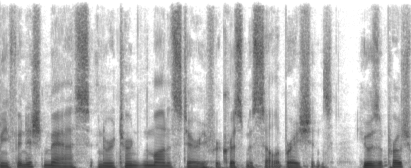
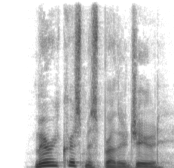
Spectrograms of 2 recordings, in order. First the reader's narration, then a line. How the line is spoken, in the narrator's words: said cheerfully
